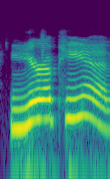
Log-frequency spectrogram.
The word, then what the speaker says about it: European: information so no article European it's spelled with a vowel but we pronounce it with a y sound which is a consonant so a very good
